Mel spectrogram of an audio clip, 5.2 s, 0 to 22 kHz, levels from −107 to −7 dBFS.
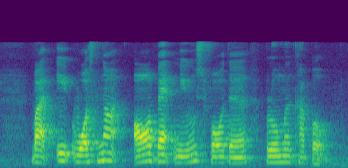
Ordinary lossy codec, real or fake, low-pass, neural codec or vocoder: none; real; none; none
